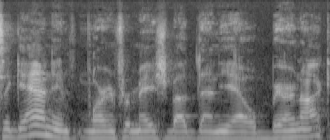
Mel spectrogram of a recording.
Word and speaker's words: Bernock: It's Bernock. Many people would spell it B-U-R, but it's Bernock.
